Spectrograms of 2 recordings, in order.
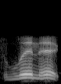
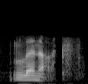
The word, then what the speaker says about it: Linux: Pronouncing Linux like Linux. – No, it's Linux. – It's spelled here. He wrote it LIH-NUKS. Linux.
